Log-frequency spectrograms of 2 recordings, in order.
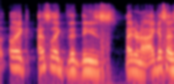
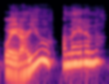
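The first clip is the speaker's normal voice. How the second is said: slow, higher, sceptical question; doubtful look voiced; 8 semitones higher, slower than usual. Podcaster voices Buffy doubting Riley, slow puzzled question. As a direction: draw it out with mock puzzlement. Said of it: "gives him a look of".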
